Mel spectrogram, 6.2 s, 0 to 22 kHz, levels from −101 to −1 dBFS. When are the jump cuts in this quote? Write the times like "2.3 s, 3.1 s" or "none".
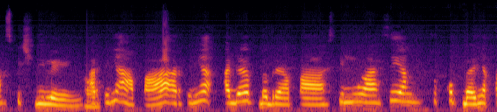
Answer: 1.0 s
